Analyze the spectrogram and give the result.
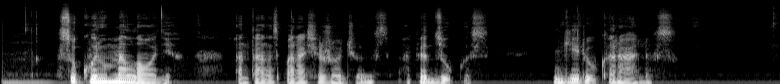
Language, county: Lithuanian, Kaunas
